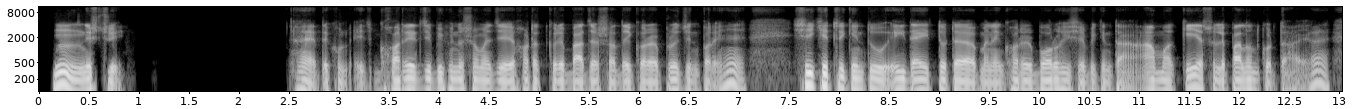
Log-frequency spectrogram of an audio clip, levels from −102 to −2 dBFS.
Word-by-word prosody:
হুম, 145 -1 +7
নিশ্চয়ই। 100 - 0 1.8
হ্যাঁ, 95 -4 +2
দেখুন, - - -4 0.2
এই - - -4
যে - - -18
ঘরের 100 +2 +3
যে 105 - +1
বিভিন্ন 100 0 0
সময় 95 -2 +1
যে - - +4 0.2
হঠাৎ - - -1
করে 90 0 +2
বাজার-সদাই 85 -1 0
করার 85 -2 +2
প্রয়োজন 95 -2 -1
পড়ে, - - -2
হ্যাঁ? 160 -10 +1 0.6
সেইক্ষেত্রে 135 -3 +4
কিন্তু 105 0 +2 0.2
এই 105 - +3
দায়িত্বটা 95 -1 +1 0.2
মানে 85 0 -1
ঘরের 90 -2 +1
বড় 95 0 +4
হিসেবে 85 0 -4
কিন্তু 80 -2 -3 0.3
আমাকেই 95 +5 0
আসলে 95 -1 -2
পালন 95 0 +3
করতে 80 - -4
হয়, - - -7
হ্যাঁ? 155 -3 -1
95 Hz, 150 wpm, -23 LUFS, 90-105 Hz, 1.8 s, হুম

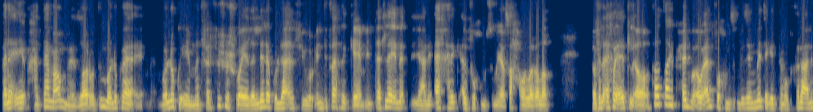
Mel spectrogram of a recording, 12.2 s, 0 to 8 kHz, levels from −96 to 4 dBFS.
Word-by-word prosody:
فأنا 120 +4 +3
إيه 135 +1 +1
خدتها 170 - -3
معاهم 155 0 +1
بهزار 100 +5 +1
قُلت - - -5
لهم: 175 - -1
"باقول 135 -2 +3
لكم 145 - -3
إيه - - +5
يا - - -3
يا - - -13 0.2
باقول - - 0
لكم - - 0
إيه، 110 - 0
ما 105 +2 -2
تفرفشوا 185 - -6
شوية، 110 -9 +4
ده 110 - +4
الليلة 155 +8 +3
كُلّها 135 0 +2
1000€، 125 -6 -6
أنتِ 130 0 -5
في 160 - +2
آخرِك 150 -2 -5
كام؟ 105 -2 +1
أنتِ 120 +2 -8
هتلاقي 150 +3 +3
إن 140 - -2 0.2
يعني 105 +1 -2
آخرِك 140 0 -1
1500، 205 - -3
صح 135 -4 -5
والّا 100 -2 +3
غلط؟" 105 0 +2 0.6
ففي - - +1
الآخر - - +3
قالِت - - +3
لي: - - 0
"آه"، - - +4
قُلت: 225 0 +2
"طيب 210 -1 +2
حلو 175 -7 +1
أوي، - - +5
1500، 125 -7 -4
بذمتِك 135 +4 0
أنتِ 120 -1 -3
مقتنعة 130 +5 +1
135 Hz, 235 wpm, -15 LUFS, 110-155 Hz, 0.6 s, إيه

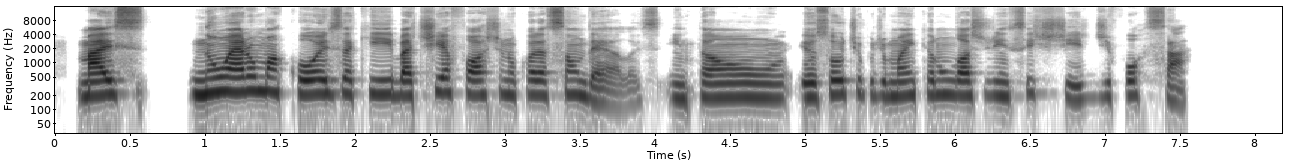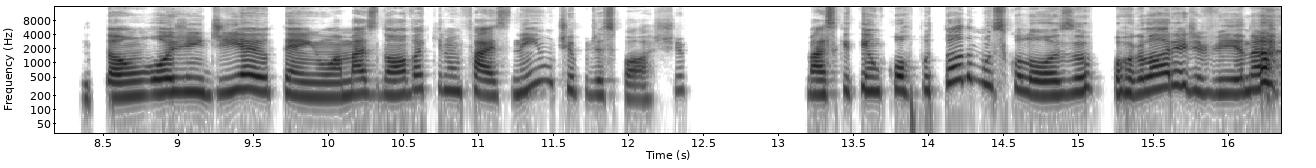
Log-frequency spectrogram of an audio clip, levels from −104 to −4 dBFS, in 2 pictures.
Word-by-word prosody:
mas 205 +2 +5 0.3
não 230 +3 +2
era 245 +1 +7
uma 255 -1 +2
coisa 225 0 -1
que 220 0 -6
batia 210 +3 -1
forte 215 -2 -2
no 210 - -7
coração 210 0 -3
delas, 150 -4 -10
então 185 0 -4
eu 185 - 0
sou 215 +4 -2
o - - -2
tipo 215 -1 -15
de 200 - -10
mãe 200 +1 -4
que 215 - -17
eu 210 - -4
não 215 0 -7
gosto 205 0 -2
de 205 - -8
insistir, 200 -4 -11
de 190 +1 -16
forçar. 205 +1 -8 0.8
Então 195 +3 +3
hoje 235 +3 +4
em 240 -2 -1
dia 255 +6 +3
eu 255 - +4
tenho 200 -6 -1
a 190 - +3
mais 220 +2 +1
nova 215 +6 +1
que 275 -1 -16
não 260 -1 -3
faz 220 -5 +3
nenhum 320 - -5
tipo 260 - -9
de 215 - -6
esporte, 185 +3 -7 0.8
mas 215 -1 +4
que 255 - -7
tem 260 +3 -1
um 250 - -2
corpo 265 +1 0
todo 430 - 0
musculoso 240 - +1
por 235 0 0
glória 290 +8 +4
divina. 230 0 +1
220 Hz, 190 wpm, -24 LUFS, 205-245 Hz, 0.8 s, era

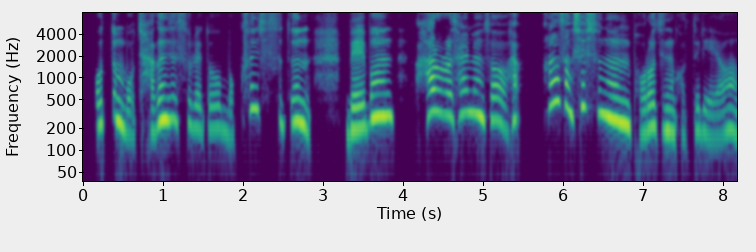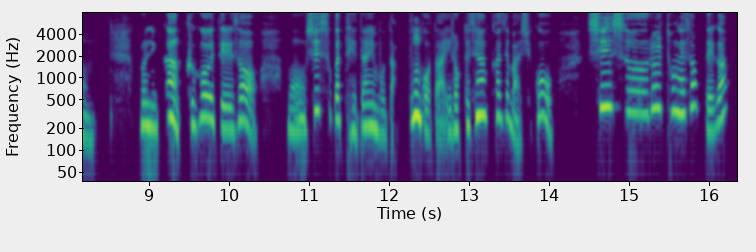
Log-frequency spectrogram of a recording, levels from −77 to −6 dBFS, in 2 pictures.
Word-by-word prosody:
어떤 240 +5 -1
뭐 170 - -8
작은 255 +9 +2
실수라도 205 -6 -6
뭐 170 -5 -12
큰 380 0 -2
실수든 240 - -2 0.4
매번 280 - +4 0.3
하루를 330 -7 +3
살면서 285 -6 -1
하 - - -2 0.3
항상 430 -2 +3
실수는 295 - +4
벌어지는 190 0 -3
것들이에요. 170 0 -9 0.6
그러니까 225 +4 +3
그거에 275 +4 +1
대해서 220 +2 0 0.4
뭐 - - -6
'실수가 335 -6 +1
대단히 210 -2 -4
뭐 170 -4 -8
나쁜 285 - +2
거다.' 190 -11 -3
이렇게 195 +4 -5
생각하지 295 +1 +1
마시고 295 +2 -4 0.4
'실수를 380 -2 +3
통해서 350 +2 0
내가 260 - +1
260 Hz, 280 characters per minute, -25 LUFS, 200-315 Hz, 0.6 s, 매번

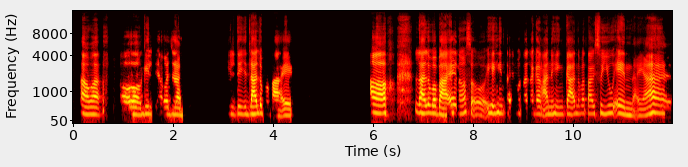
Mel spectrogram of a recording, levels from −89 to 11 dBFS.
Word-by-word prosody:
Tama, 200 -3 +3 0.5
oo 195 -1 +4
guilty 210 -1 -7
ako 205 - -1
diyan, 195 -2 +2 0.9
guilty 210 0 -10 0.2
lalo 210 +2 +6
babae. 170 -2 0 1.6
Oh. 235 -2 +8 0.6
Lalo 240 -1 +5
babae 215 +2 +4
'no 215 +3 -4
so 190 -7 -7
hihintayin 235 +4 -5
mo 220 - -16
talagang 215 -1 -6
anohin 205 +1 -5
ka, 200 -2 +1
ano 220 0 -15
ba 225 - -8
tawag, 215 -1 -6
suyuin 220 -6 -4
ayan. 215 +8 0
215 Hz, 115 wpm, -19 LUFS, 195-225 Hz, 1.6 s, Oh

